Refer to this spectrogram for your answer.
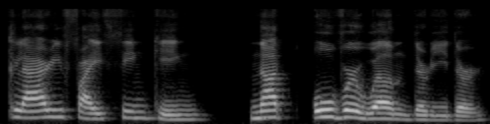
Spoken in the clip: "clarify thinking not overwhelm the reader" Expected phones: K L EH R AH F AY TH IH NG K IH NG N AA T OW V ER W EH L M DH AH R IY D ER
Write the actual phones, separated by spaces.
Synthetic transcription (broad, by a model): K L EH R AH F AY TH IH NG K IH NG N AA T OW V ER W EH L M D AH R IY D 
